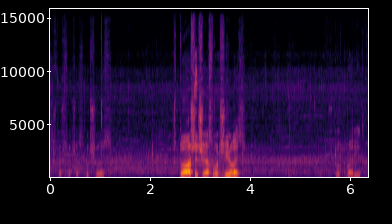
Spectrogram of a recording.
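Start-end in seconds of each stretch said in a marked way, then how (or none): 0.1-1.2 whispering. Acted. Repeated question, hushed then loud. 2.5-3.8 loud. Acted. Repeated question, hushed then loud.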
